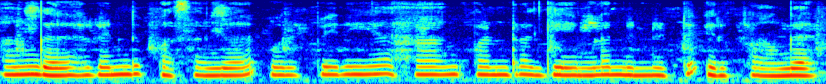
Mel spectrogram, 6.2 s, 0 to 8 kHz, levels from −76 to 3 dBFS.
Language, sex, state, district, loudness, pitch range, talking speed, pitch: Tamil, female, Tamil Nadu, Nilgiris, -14 LUFS, 220-240 Hz, 95 wpm, 230 Hz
